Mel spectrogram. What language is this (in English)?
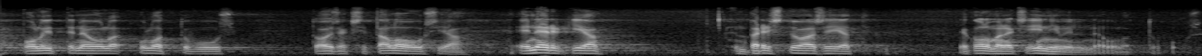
Finnish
